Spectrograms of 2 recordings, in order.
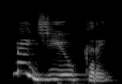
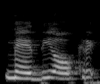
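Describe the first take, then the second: First: "medíocre" softer, stressed me-DÍ-o-cre; slow and soft, leaning on DÍ in "medíocre"; Portuguese stress on DÍ. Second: "Mediocre" stressed me-DIO-cre; Spanish stress on O. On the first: Teacher contrasts the Portuguese, softly stressing DÍ in "medíocre". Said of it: "e no português". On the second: Teacher repeats the Spanish oddity, stressing DIO in "Mediocre". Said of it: "Essa é diferente". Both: Shown as a demonstration.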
